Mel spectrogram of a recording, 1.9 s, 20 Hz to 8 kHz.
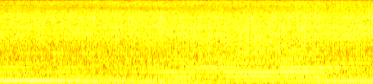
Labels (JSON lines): {"label": "anthrophony, boat engine", "recorder": "SoundTrap 500"}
